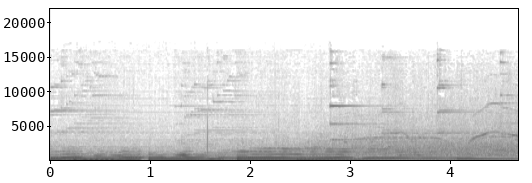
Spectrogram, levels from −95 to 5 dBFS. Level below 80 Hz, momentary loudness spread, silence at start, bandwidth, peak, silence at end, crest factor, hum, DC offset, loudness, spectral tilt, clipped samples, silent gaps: -56 dBFS; 5 LU; 0 s; 17 kHz; -22 dBFS; 0 s; 12 dB; none; under 0.1%; -35 LUFS; -6.5 dB/octave; under 0.1%; none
